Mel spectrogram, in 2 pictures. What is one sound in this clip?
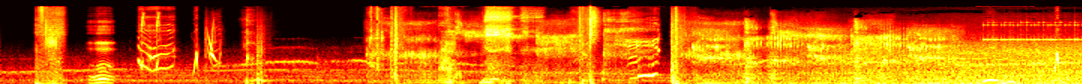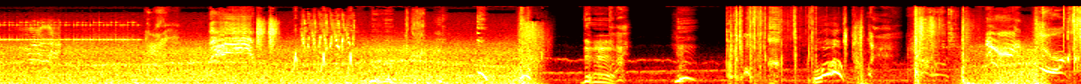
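Small cartoon creatures squeak and babble in high, silly voices.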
